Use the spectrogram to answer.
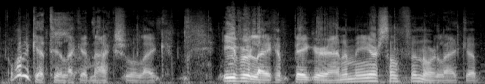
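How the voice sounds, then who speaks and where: Talking fast and very animated, a man with a lowish but fairly bright voice jokes wryly while co-hosting a game stream. It's casual chatter over gameplay, backed by video game music.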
